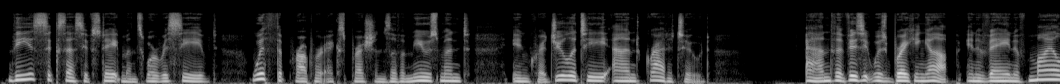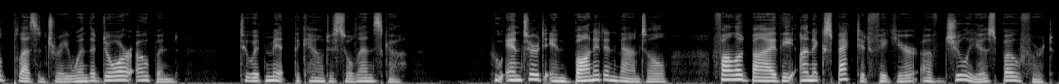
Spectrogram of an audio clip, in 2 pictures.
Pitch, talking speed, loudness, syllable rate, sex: 155 Hz, 140 wpm, -19 LUFS, 5.4 syllables/s, female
